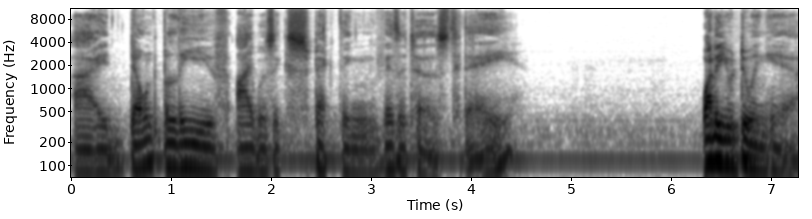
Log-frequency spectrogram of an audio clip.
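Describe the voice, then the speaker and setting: Using a creaky, put-on character voice, a man speaks fairly slowly at a very deep, low pitch, with very wide pitch swings and long, frequent pauses. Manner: wary, suspicious.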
